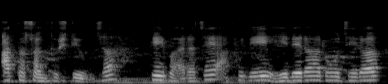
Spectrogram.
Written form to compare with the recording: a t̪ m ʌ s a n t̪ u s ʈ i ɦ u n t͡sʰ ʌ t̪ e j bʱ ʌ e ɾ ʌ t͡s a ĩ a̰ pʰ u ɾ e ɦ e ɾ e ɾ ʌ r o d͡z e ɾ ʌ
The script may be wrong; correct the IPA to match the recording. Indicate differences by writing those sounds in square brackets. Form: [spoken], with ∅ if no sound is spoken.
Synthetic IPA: a t̪ m ʌ s [ʌ] n t̪ u s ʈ i ɦ u n t͡sʰ ʌ t̪ e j bʱ ʌ e ɾ ʌ t͡s a ĩ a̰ pʰ u [l] e ɦ e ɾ e ɾ ʌ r o d͡z e ɾ ʌ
